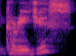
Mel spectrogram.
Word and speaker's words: courageous: We are not pronouncing this as courageous. Okay? Courageous, not at one go. Rather, we pronounce this as courageous. 3 syllables, right?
